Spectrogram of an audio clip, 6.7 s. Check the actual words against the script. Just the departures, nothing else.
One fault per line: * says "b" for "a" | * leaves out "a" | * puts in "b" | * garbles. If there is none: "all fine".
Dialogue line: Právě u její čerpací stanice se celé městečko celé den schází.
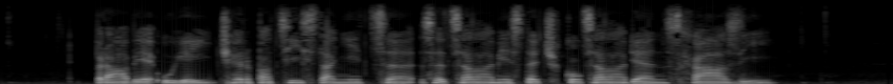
all fine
